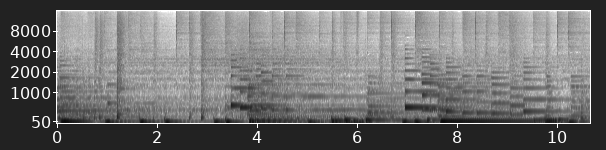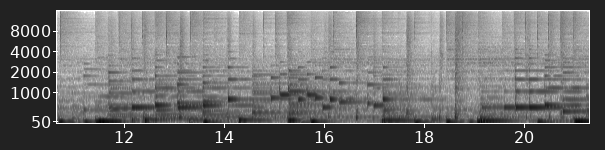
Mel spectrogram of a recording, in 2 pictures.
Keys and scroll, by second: 7.3 b, 13.2 ].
